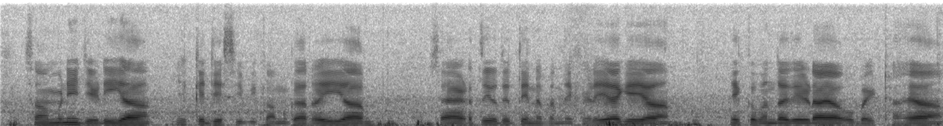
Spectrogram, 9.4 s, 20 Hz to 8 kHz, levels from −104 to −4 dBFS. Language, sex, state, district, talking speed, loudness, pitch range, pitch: Punjabi, male, Punjab, Kapurthala, 155 wpm, -22 LUFS, 105-115 Hz, 110 Hz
